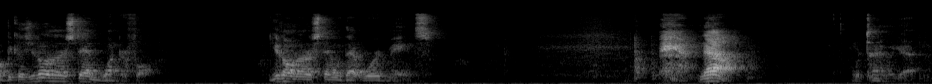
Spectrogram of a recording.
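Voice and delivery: usual speaking voice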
